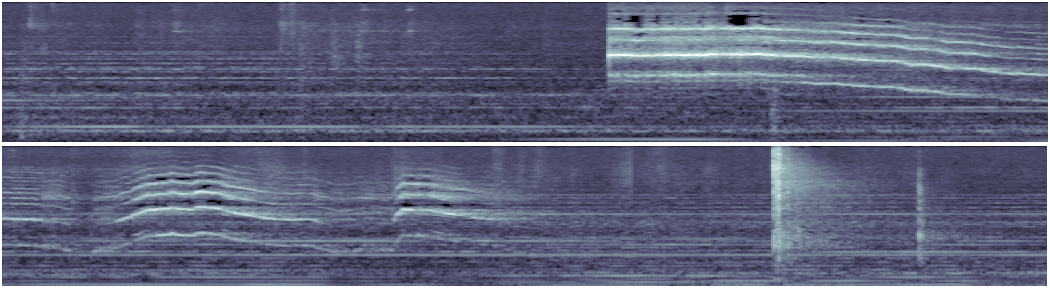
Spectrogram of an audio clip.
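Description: Stovetop whistling kettle shrieking, starting suddenly about three seconds in, its pitch gliding down and then wavering up and down twice as it is lifted off the gas burner. Background music plays under it, and a sharp knock comes near the end as the kettle is set down.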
